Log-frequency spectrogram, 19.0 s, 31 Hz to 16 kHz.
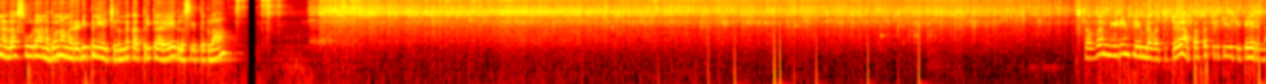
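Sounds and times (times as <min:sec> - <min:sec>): eggplants sizzling in oil: 0:04.6 - 0:19.0.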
